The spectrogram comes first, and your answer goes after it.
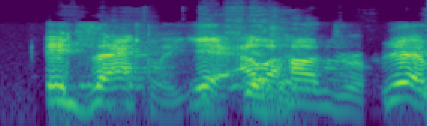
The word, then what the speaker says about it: Alejandro: hold on, Alejandro. Exactly. Yeah, Yes. Alejandro. Yeah, right, Alejandro. And you think No. Alejandro? Friends, say it like you respect the culture.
